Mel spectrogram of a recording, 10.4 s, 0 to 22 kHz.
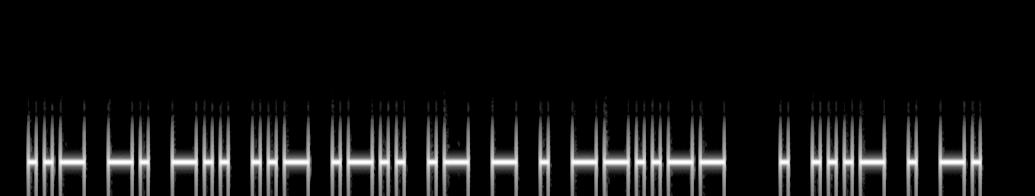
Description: Morse code, heard as a keyed tone, about 15 wpm, 700 Hz. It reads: UNDULATE, EVEN
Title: A Sound Of Thunder 15wpm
